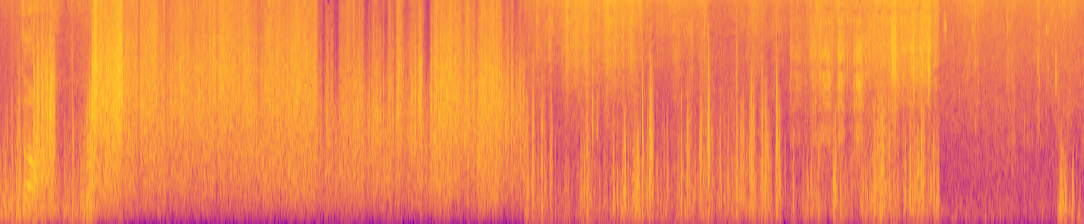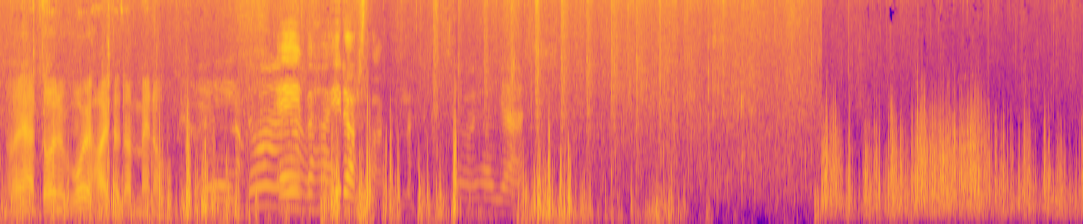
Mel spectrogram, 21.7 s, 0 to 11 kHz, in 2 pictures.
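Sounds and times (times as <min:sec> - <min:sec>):
strong cold wind over snow and ice in Greenland: 0:00.0 - 0:18.0, 0:18.9 - 0:21.6
speech: 0:11.3 - 0:12.8, 0:13.6 - 0:14.7.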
